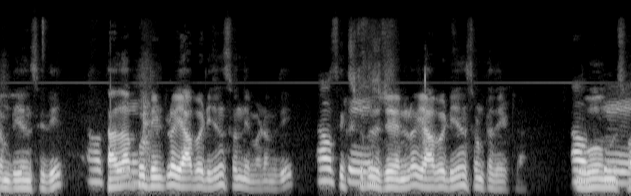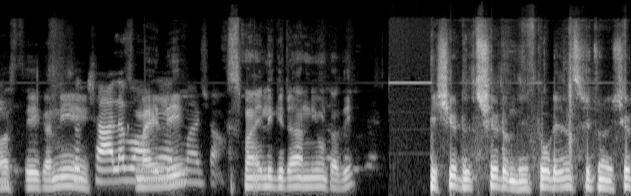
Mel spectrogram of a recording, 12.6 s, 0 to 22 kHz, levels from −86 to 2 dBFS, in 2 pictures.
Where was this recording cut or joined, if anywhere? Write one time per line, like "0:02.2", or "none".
0:10.2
